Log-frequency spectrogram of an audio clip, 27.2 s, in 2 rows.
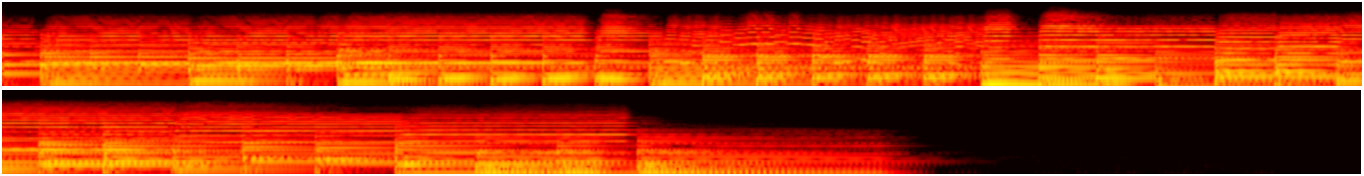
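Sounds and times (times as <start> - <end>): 
trumpet playing a classical ballade: 0.0 - 20.3.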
